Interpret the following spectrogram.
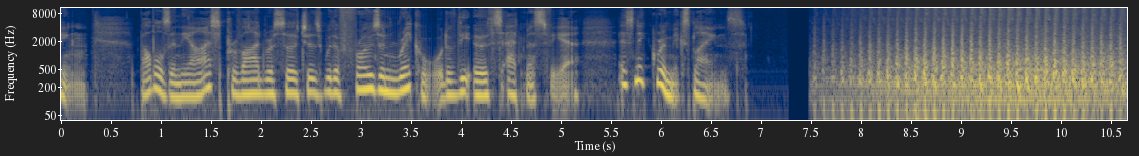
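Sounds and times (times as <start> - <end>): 
speech: 0.0 - 7.7
helicopter hovering over the French Alps: 7.5 - 10.6.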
